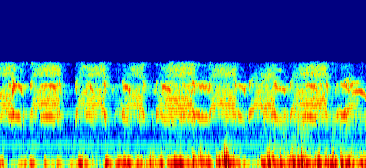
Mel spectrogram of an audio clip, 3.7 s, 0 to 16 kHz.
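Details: Peregrine falcons being ringed at Trzebież, Poland, 13 May 2019. Rasping, nasal calls repeat in quick succession over dull low-pitched rumbles and knocks.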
